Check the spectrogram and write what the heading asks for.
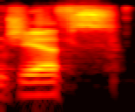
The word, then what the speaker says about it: GIF: Google slides and yes I call them gifs because that's what the Creator calls them and it just makes sense to me if you don't like if you want to use a hard G on it then I want you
